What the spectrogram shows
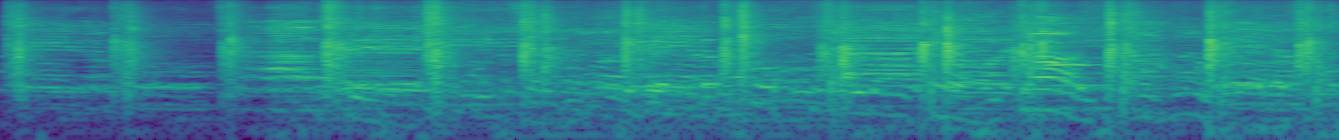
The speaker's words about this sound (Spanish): Fuerte el aplauso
